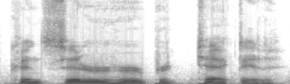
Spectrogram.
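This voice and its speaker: A man's voice: fairly low pitch, slow pace, a little mellow. A man voicing a weary, grumbly soldier who speaks tersely, for an audiobook drama. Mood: terse, dry. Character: tired, grumbly, gruff soldier called Yul. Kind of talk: audiobook character acting.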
